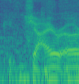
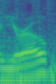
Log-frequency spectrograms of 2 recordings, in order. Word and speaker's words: gyro: they were selling a Greek Gyro or Euro Gyro Euro however you want to pronounce it American or otherwise um a Euro crafting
